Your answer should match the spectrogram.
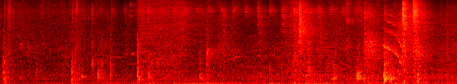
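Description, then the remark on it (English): A door is pulled shut, with a few sharp knocks and rattles, scraping and shuffling movement, and a steady hum underneath. “Like, you close that door if you want to.”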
